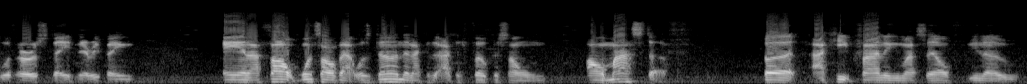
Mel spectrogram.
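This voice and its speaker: A man in his forties speaks in a casual group chat, thinking aloud with hesitant pauses. His voice is very low yet bright and clear. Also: poor audio. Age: 40s. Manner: reflective and hesitant. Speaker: guest.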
